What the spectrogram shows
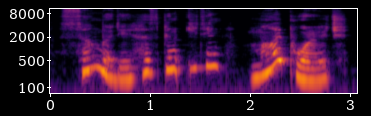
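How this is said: It is said in a sweet voice.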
